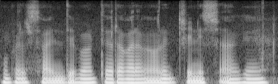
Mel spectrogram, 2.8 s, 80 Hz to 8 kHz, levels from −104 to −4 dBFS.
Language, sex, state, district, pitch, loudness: Chakma, male, Tripura, Unakoti, 130 Hz, -15 LUFS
